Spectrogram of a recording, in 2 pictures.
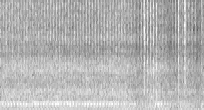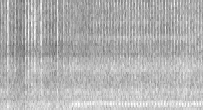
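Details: Briggs & Stratton Quantum on Troy-Bilt push mower after auto choke converted to primer bulb: steady even single-cylinder drone, no surging or misses; runs smoothly and holds speed.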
